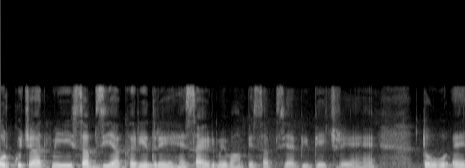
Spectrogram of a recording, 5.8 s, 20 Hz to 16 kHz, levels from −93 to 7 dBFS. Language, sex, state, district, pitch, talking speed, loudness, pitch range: Hindi, female, Bihar, Patna, 165 Hz, 185 wpm, -19 LUFS, 160-185 Hz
